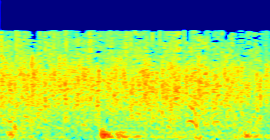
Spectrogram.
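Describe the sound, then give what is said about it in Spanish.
Steady audience applause for Lula, a dense wash of many hands clapping at an even, fairly loud level throughout, with a faint murmur of voices underneath. “Aplaude a Lula.”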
